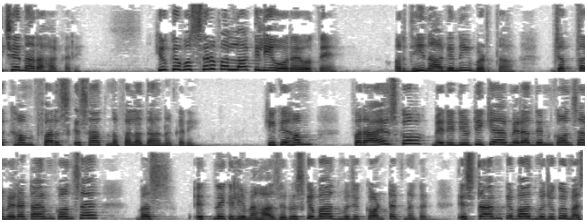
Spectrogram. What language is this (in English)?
Urdu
